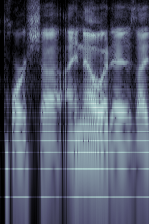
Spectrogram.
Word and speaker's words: Porsche: Tyler said it's pronounced Porsche.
